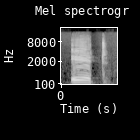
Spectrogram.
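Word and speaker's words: eight: आई जी एस टी एट, ठीक है ना। ई का उच्चारण यहाँ पर ए हुआ इसलिए इसको एट।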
